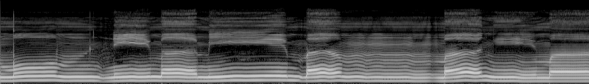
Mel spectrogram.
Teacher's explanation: huruf mim ini keluarnya huruf berasal dari kedua bibir yang rapat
